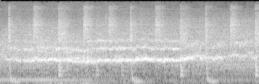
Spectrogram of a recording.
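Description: Cartoon car tires screech in a long, sustained skid during a chase, loud and continuous with no voices.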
